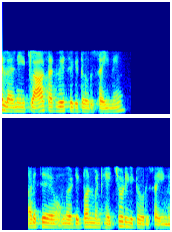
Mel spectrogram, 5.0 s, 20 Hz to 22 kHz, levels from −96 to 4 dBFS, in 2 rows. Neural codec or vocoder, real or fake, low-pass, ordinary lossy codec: autoencoder, 48 kHz, 128 numbers a frame, DAC-VAE, trained on Japanese speech; fake; 3.6 kHz; none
